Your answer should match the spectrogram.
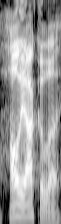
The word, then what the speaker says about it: Haleakala: Hanalea, Hakalea? Haleakala. Haleakala.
